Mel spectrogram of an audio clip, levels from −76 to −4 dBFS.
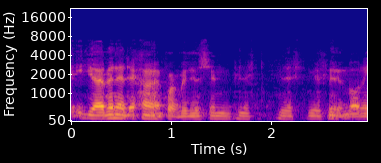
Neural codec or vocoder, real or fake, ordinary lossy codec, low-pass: codec, 24 kHz, 0.9 kbps, WavTokenizer, medium music audio release; fake; none; 7.2 kHz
